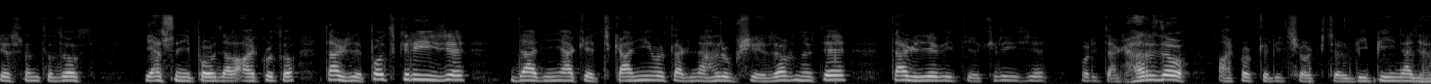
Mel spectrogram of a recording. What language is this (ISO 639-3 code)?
slk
